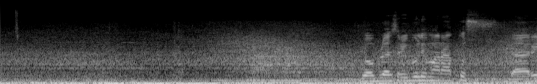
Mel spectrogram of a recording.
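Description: A car engine hums low and steady, heard from inside the car.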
